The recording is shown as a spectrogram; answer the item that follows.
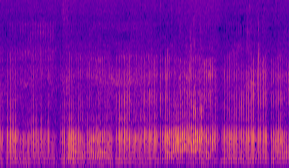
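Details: Snuggling cat purring loudly beside its owner, a dense buzzing rumble rising and falling in pulses roughly every second, slightly stronger toward the end.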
